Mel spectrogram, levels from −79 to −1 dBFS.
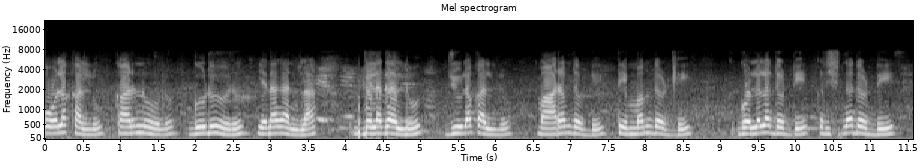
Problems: none marked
